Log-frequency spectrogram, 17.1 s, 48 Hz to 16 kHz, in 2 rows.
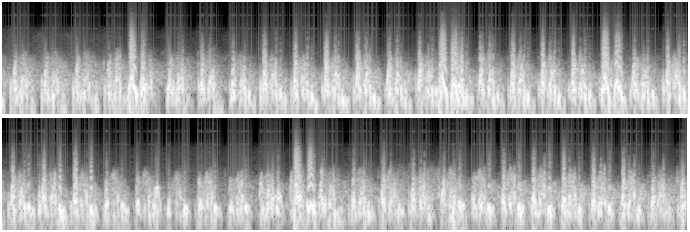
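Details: Rapid, regular whooshing thumps about 150 a minute, a fetal heartbeat recorded while the baby was having hiccups, likely via doppler monitor; fetal heartbeat.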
